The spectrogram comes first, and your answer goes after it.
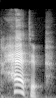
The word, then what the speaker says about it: hetep: the New Kingdom similarly the word hetep which appears very often and used in famous names like amen hotep and Imhotep well as an adjective meaning pleasing we know that it was actually pronounced something like hetip so let's rewind and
